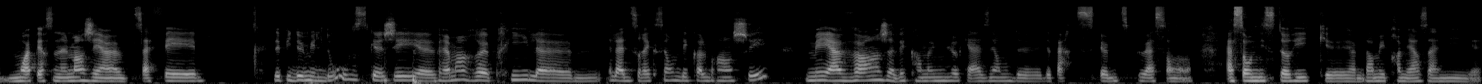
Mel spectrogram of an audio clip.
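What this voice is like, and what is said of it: Quebec French accent. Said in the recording (French): “le petit accent du Québec, ... Qui est vraiment adorable.”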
